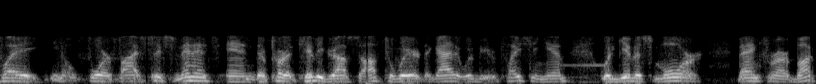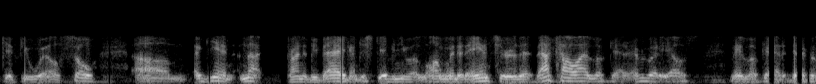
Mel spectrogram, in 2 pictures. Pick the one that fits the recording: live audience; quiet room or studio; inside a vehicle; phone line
phone line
